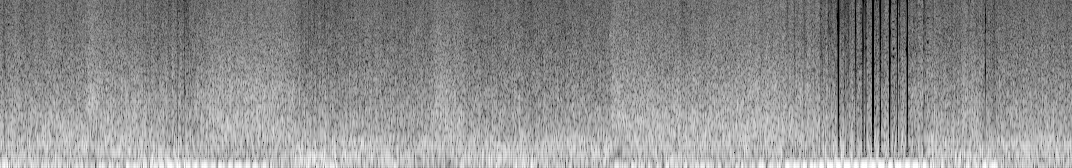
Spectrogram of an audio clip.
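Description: Extremely loud, harsh, distorted noise that fills the whole range from deep rumble to hiss, going on without a break and swelling slightly about eight seconds in.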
